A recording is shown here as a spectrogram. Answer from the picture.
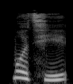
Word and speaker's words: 万俟: 莫奇同样是典型的少数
